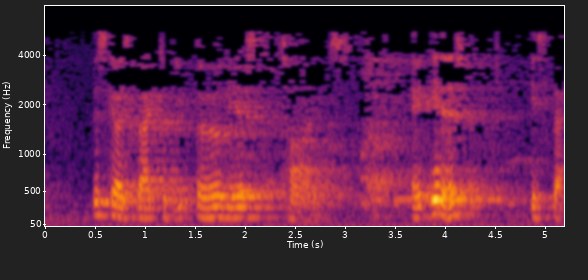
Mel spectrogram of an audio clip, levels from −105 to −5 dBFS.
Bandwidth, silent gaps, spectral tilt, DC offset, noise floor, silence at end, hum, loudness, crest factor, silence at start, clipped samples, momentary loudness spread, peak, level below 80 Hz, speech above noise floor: 5.8 kHz; none; -10 dB/octave; under 0.1%; -56 dBFS; 0 s; none; -31 LUFS; 22 dB; 0 s; under 0.1%; 21 LU; -10 dBFS; -66 dBFS; 26 dB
